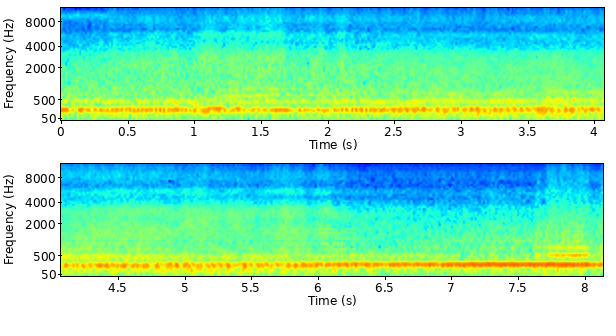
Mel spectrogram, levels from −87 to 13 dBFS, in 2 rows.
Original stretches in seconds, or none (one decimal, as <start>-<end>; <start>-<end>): 0.0-2.4; 6.0-8.1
